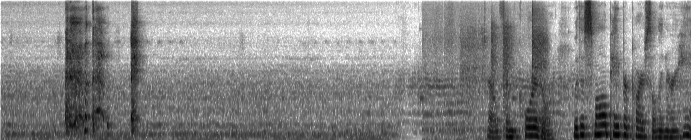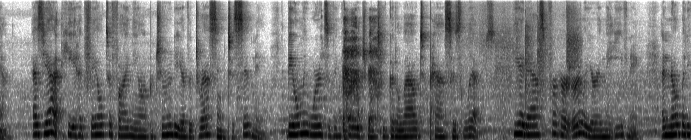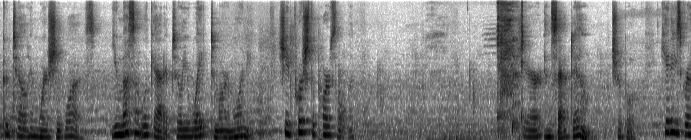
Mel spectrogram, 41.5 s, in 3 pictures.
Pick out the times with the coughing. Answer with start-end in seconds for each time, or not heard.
1.2-2.8, 20.6-21.4, 36.1-38.1.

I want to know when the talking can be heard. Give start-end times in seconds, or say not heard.
9.7-34.8, 38.0-41.4.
